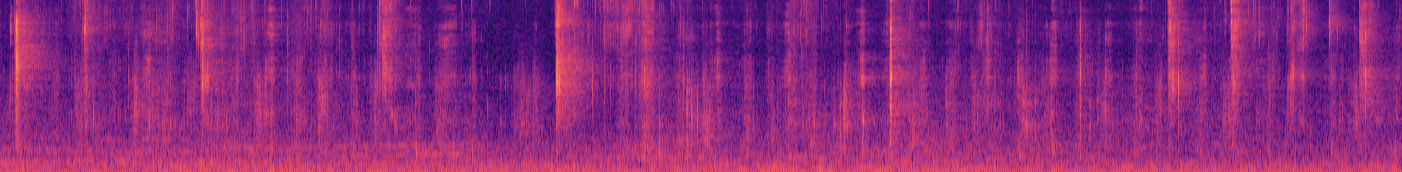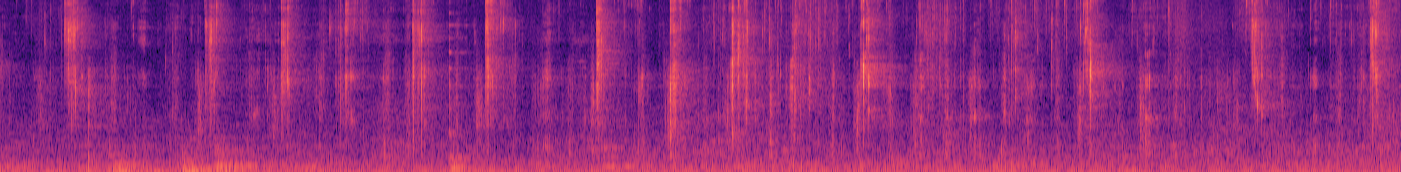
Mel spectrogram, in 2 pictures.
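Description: Close-miked eating sounds of a person chewing vegetable biryani: wet chewing, lip smacks and mouth clicks coming irregularly, a few much louder than the rest.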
